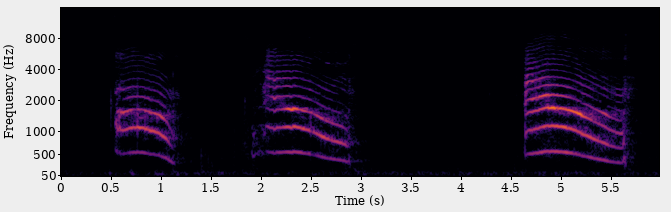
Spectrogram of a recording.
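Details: Domestic cat meowing, three drawn-out harmonic meows with a falling pitch, each lasting about half a second to a second, separated by silence in a quiet setting.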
